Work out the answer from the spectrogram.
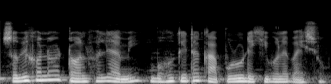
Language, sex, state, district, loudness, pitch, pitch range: Assamese, male, Assam, Sonitpur, -14 LUFS, 135 Hz, 125-150 Hz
